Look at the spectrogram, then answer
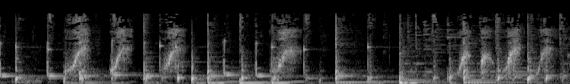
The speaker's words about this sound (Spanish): Ay, ay, ay, pero qué pena contigo, señor Pato. No había encendido mi traductor animalista A3000.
